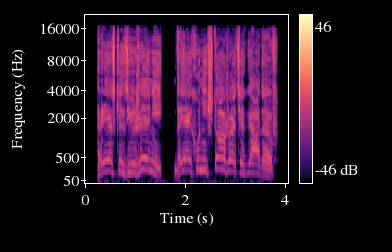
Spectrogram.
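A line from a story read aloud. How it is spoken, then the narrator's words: Loud shout. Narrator (Russian): громко выкрикнула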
